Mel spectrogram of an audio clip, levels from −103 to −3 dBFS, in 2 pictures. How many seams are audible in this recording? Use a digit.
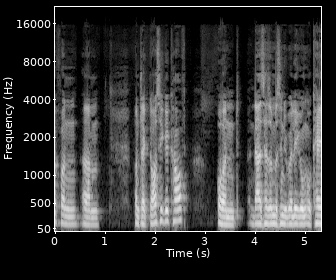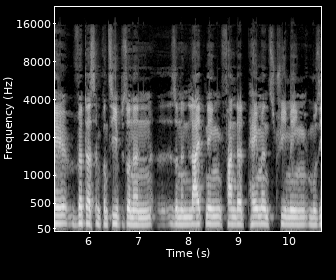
1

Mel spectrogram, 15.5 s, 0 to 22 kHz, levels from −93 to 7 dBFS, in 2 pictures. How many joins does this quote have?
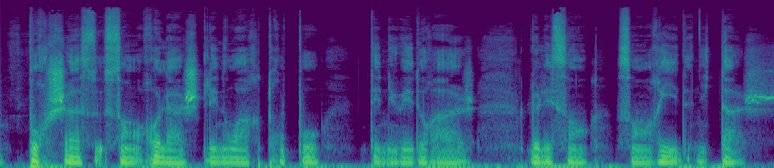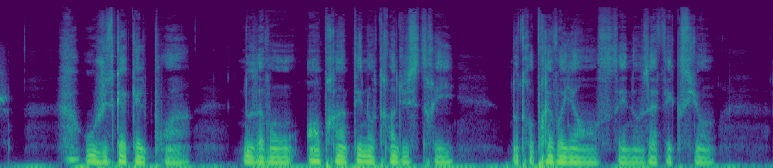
0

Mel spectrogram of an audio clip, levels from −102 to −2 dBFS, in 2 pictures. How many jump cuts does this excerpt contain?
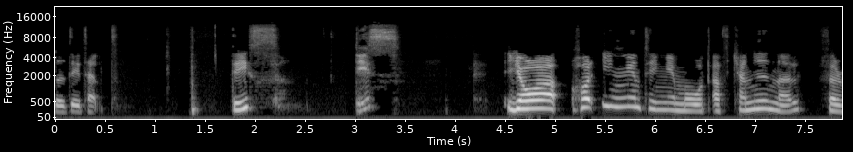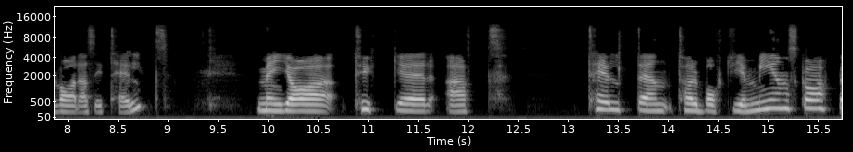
1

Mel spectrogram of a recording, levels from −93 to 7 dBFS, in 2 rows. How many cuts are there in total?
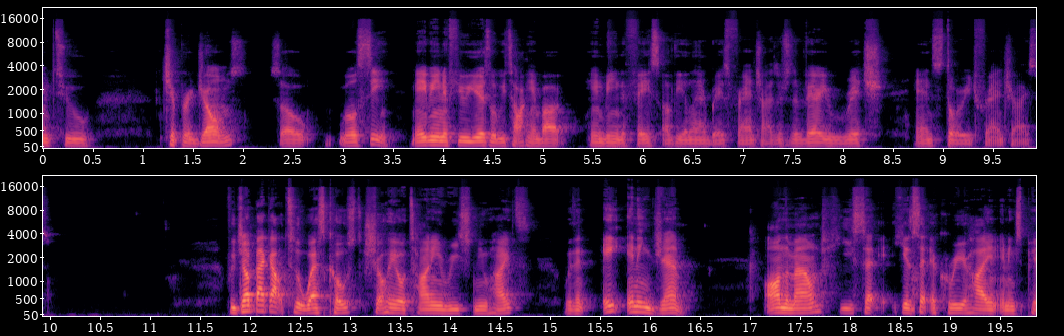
1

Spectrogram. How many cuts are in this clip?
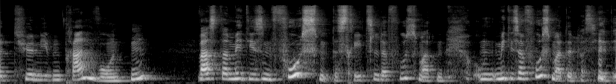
1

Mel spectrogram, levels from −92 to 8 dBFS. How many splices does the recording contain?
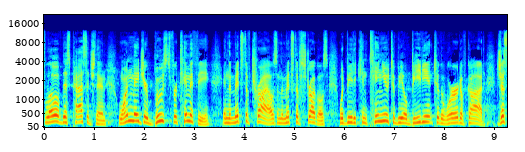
0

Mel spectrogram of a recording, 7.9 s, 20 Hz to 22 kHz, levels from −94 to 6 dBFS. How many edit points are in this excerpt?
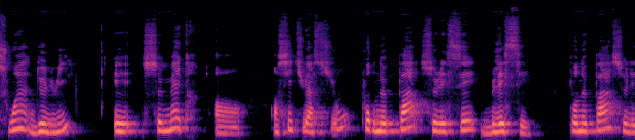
0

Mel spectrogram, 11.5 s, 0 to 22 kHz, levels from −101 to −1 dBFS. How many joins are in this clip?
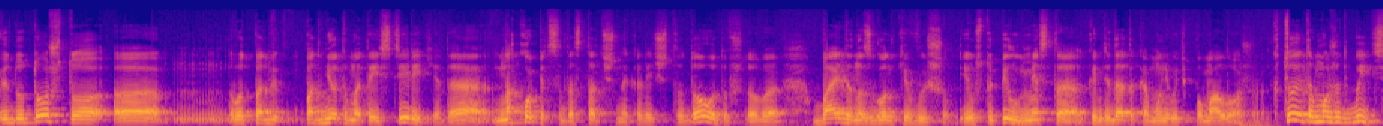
1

